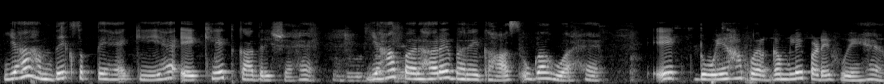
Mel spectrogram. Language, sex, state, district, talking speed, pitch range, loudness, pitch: Hindi, female, Himachal Pradesh, Shimla, 190 wpm, 210-275 Hz, -15 LUFS, 235 Hz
